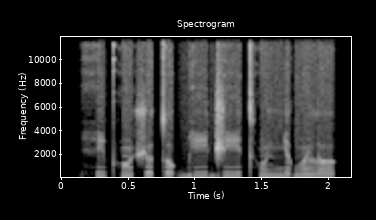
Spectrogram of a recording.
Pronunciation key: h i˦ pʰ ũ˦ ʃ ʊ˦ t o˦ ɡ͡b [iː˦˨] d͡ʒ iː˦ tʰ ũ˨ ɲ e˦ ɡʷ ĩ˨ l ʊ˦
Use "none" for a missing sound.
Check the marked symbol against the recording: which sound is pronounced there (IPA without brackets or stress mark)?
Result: iː˦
